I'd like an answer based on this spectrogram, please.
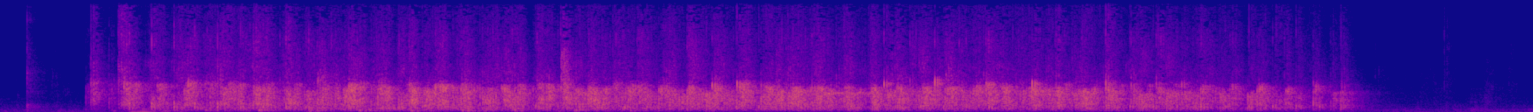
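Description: Audience applauding: many hands clapping, starting about a second in, holding steady, then dying away near the end.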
